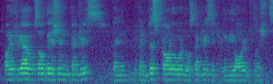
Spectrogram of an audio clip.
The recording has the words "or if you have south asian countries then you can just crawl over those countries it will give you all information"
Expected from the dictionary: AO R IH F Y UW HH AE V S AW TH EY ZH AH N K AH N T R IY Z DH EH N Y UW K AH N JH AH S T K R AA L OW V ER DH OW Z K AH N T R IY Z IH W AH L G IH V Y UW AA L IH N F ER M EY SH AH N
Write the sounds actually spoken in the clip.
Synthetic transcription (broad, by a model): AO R IH F Y UW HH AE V S AW T EY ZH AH N K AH N T R IY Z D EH N Y UW K AH N JH AH S T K R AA L OW V ER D OW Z K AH N T R IY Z IH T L G IH V Y UW AA L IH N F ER M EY SH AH N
